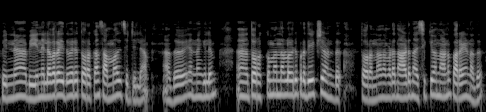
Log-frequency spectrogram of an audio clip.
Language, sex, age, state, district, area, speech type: Malayalam, female, 45-60, Kerala, Thiruvananthapuram, rural, spontaneous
